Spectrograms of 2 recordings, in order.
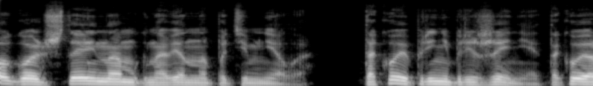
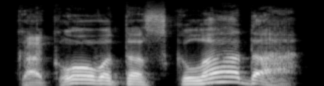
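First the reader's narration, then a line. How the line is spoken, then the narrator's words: Echoing roar. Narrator (Russian): взревел он, и его голос эхом отозвался от древних стен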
